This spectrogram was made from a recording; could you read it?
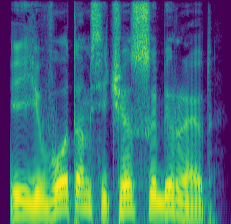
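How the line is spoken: Snorting. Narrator (Russian): хмыкнул я

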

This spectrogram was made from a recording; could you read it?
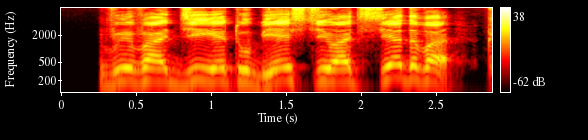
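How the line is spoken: Shouting from behind door. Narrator (Russian): кричала Миланта, спрятавшись за приоткрытой дверью кухни

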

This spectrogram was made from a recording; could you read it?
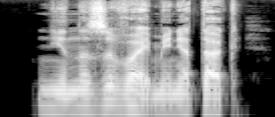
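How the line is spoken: Demanding through clenched teeth. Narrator (Russian): сквозь зубы потребовала девушка

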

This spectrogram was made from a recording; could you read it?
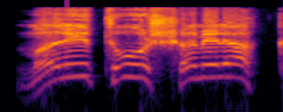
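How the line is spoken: Shouting. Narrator (Russian): крикнул Ильясбек музыкантам

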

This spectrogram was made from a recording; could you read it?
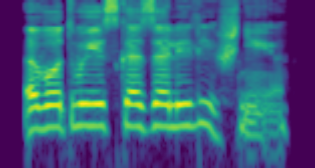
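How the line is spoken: Dry, interrupting. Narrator (Russian): сухо остановил его Динталь

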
